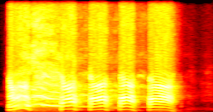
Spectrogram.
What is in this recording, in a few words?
Vox Happy, jp; kingsraid; voices heroes jp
